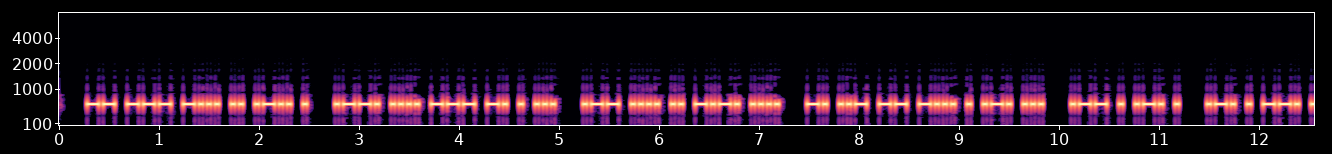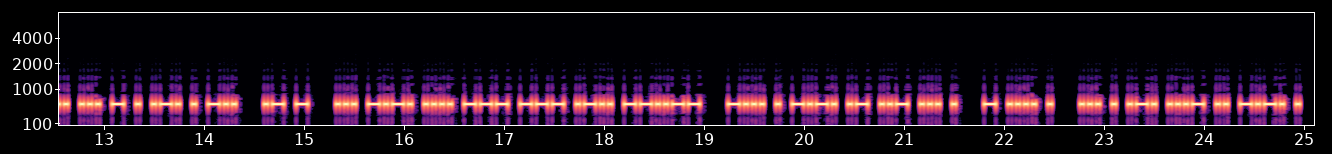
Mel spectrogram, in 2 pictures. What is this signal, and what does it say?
Morse code, heard as a keyed tone, about 30 wpm, 610 Hz. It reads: MOBILE PHONES WHICH NUMBERS WERE REGISTERED AT SCHOOL, BECAUSE THE SERVICE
